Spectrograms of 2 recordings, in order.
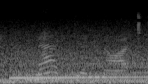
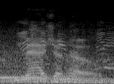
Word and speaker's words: Maginot: It's Madge, which rhymes with badge. As in duh. And no, as in more than you. Maginot.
